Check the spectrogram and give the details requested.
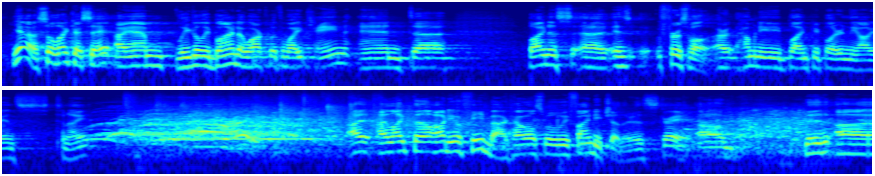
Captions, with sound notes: Yeah, so like I said, I am legally blind, I walk with a white cane, and blindness is... First of all, how many blind people are in the audience tonight? (audience cheering) (audience applauding) I like the audio feedback. How else will we find each other? It's great. (audience laughing)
